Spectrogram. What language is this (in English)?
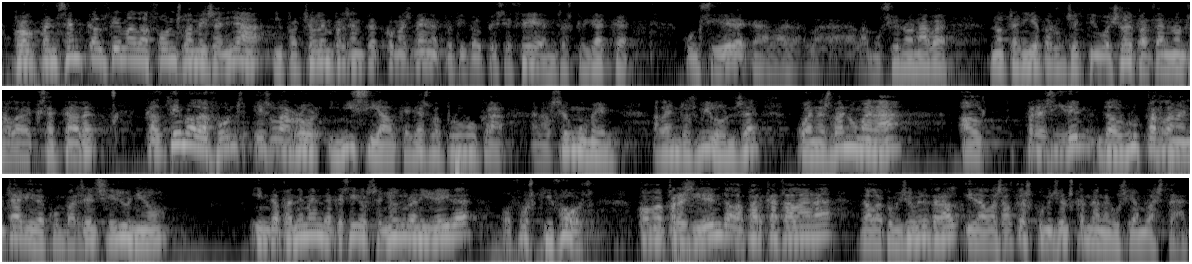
Catalan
